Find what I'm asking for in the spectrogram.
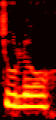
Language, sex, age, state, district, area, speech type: Santali, female, 18-30, West Bengal, Birbhum, rural, read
